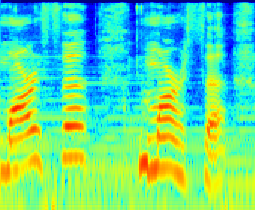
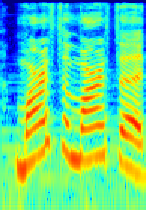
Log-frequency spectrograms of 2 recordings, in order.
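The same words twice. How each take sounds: First: It sounds gentle and tender. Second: It sounds stern and scolding.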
